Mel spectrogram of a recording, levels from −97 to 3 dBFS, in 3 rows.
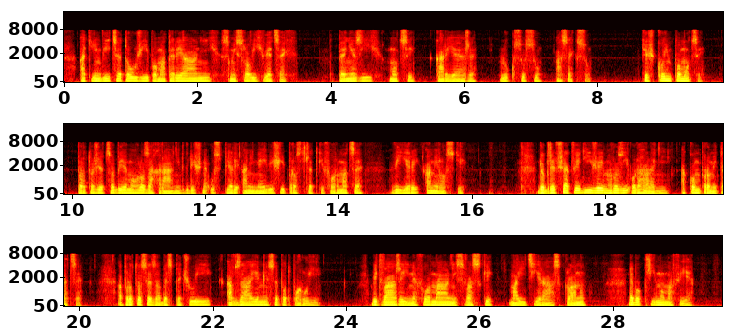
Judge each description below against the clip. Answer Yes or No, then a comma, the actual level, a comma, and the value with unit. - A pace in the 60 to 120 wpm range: Yes, slow, 115 wpm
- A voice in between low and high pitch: No, very low, 95 Hz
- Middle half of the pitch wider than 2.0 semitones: Yes, average, 2.9 semitones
